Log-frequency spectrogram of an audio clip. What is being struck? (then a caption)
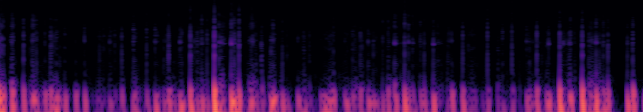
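Rubber mouse pad. A large, flexible black rubber mouse pad printed with keyboard shortcuts is held in both hands close to a microphone and scratched and tapped with the fingertips. The result is a rapid, uneven stream of short, soft, muffled thumps and scratches, almost all of it low and boomy with very little brightness.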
